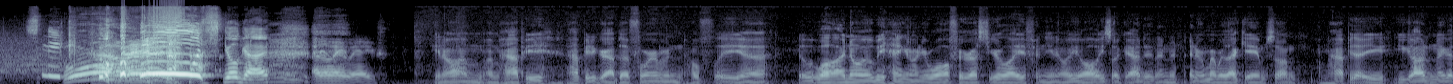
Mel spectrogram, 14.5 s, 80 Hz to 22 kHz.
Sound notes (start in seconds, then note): 0.4 all laughing and cheering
